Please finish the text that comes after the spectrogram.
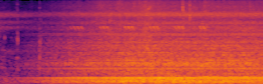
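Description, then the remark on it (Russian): A steady mechanical hum with a strong low drone from a water pump running continuously instead of switching off and on while filling an expansion tank, swelling slightly at first and then holding even and unbroken throughout. “Вот звук постоянно работающего насоса а практически ножом меня режет изнутри, потому что он так должен делать не должен.”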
